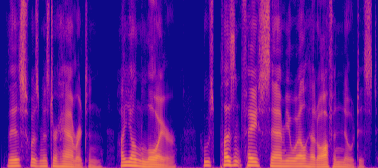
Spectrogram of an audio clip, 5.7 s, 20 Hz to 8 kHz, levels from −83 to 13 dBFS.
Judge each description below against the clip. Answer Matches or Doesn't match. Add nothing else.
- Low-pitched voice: Matches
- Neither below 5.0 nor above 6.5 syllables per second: Doesn't match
